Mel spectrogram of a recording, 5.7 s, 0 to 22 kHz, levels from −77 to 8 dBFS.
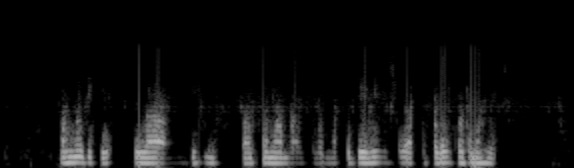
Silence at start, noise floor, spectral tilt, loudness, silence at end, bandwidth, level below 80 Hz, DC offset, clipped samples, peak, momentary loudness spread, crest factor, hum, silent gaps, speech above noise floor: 0.6 s; -71 dBFS; -10 dB/octave; -25 LUFS; 0.8 s; 7.2 kHz; -50 dBFS; under 0.1%; under 0.1%; -8 dBFS; 13 LU; 18 dB; none; none; 47 dB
